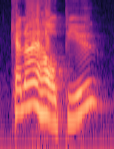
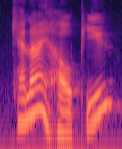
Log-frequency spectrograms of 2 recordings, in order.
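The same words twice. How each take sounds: First: Loud, high, impatient challenge; rude. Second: Softer, gently rising offer; polite. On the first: Showing how intonation offends people, loud and rude. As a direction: snap it out as if bothered. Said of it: "you're being very rude". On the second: Offering to help somebody, gentle and polite. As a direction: ask it courteously. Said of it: "If you say it wrong". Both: Shown as a demonstration.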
